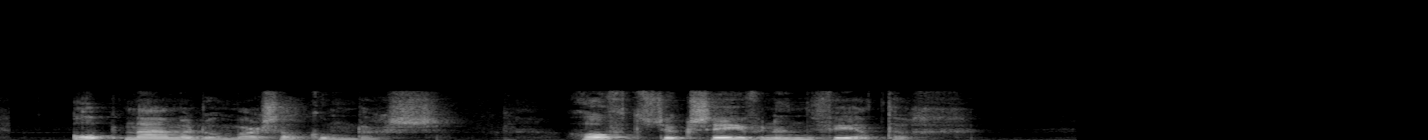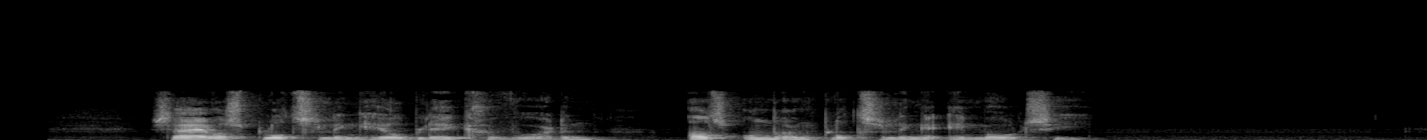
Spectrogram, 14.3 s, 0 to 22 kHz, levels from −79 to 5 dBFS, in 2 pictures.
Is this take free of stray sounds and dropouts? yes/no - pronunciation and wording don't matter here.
yes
